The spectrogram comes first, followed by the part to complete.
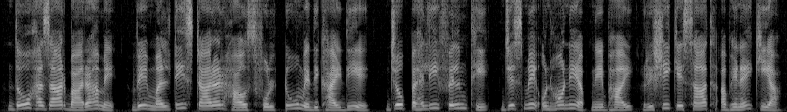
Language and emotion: Hindi, neutral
